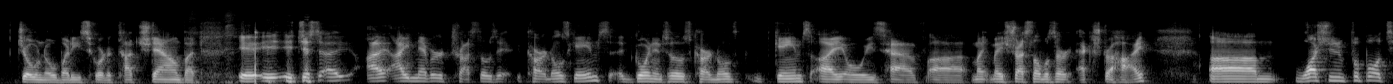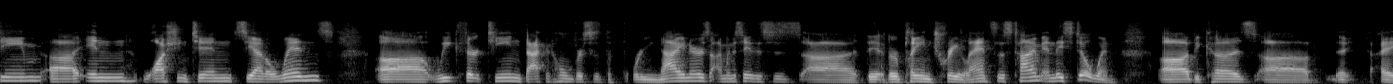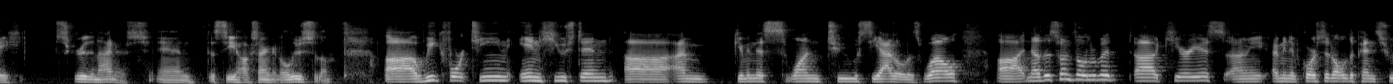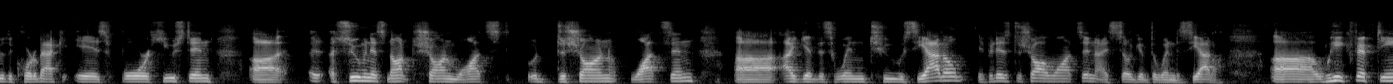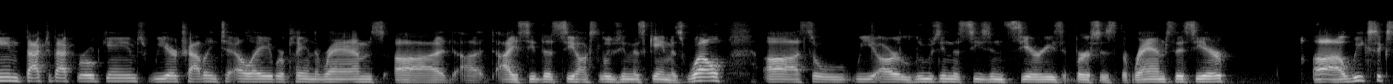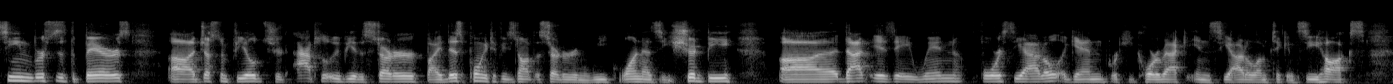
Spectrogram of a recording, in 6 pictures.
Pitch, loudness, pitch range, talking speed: 130 Hz, -24 LUFS, 120-145 Hz, 165 wpm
